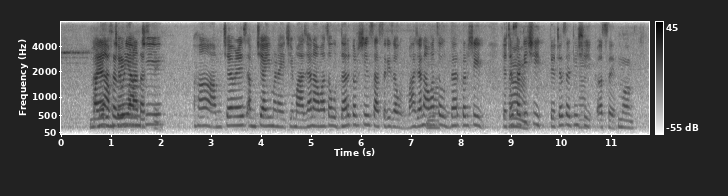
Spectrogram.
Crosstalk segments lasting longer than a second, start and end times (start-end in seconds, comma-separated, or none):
0.7-1.9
